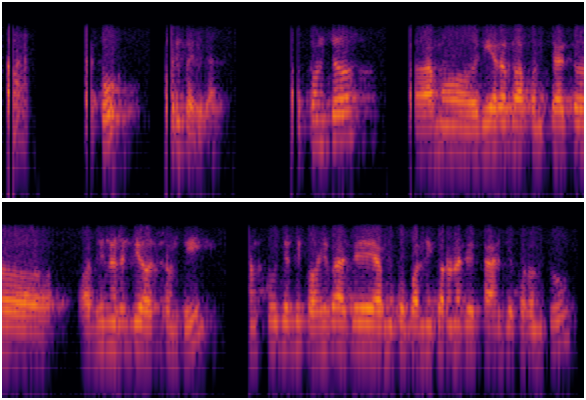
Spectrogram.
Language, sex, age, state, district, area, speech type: Odia, male, 60+, Odisha, Khordha, rural, conversation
